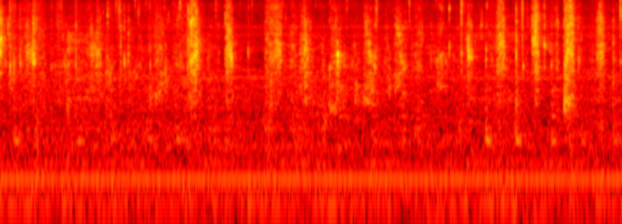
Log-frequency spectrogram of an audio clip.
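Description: A spoon stirring thick tomato sauce with tomato paste in a pan: a run of short, irregular wet squelches and scrapes over a steady low hum.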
